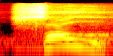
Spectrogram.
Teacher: fathah bertemu Ya Sukun kita lunakkan huruf Lin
